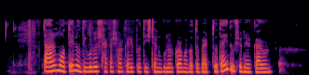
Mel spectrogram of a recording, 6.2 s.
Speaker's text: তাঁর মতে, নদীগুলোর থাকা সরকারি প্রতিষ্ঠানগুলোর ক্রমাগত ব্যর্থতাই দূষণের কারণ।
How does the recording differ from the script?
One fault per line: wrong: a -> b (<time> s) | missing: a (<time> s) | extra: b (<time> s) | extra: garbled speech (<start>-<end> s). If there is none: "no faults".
no faults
